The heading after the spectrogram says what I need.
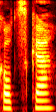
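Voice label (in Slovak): "kocka", Slovak; kocka -y -ciek ž.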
